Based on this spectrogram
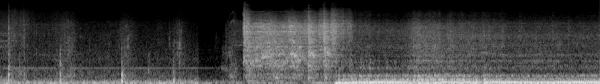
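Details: Swapped 6.2L L92 V8 (from 2007 Escalade, replacing 5.3L) in a 2011 GMC Sierra 1500, started after sitting, a bit steamy with exhaust condensation, just after replacing both exhaust manifold gaskets: a few clicks, then a strong, even idle with no puffing or ticking leak.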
